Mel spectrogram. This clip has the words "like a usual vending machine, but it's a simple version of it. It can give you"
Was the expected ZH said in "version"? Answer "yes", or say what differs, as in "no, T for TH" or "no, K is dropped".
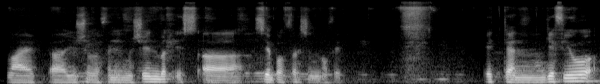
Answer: no, S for ZH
